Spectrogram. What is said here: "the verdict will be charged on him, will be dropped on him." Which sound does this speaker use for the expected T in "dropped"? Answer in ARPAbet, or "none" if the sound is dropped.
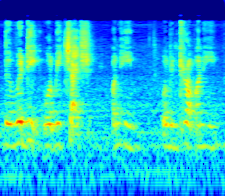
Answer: none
